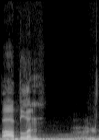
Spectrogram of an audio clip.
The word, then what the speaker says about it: Bokoblin: on his uniform goblins I believe it's pronounced bokoblin but I'll accept boblin Jeopardy would too ah okay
